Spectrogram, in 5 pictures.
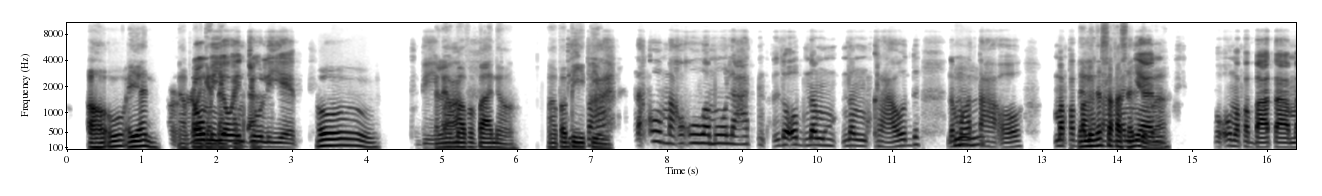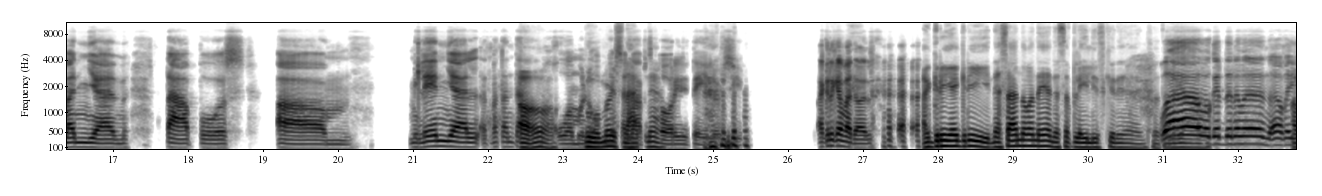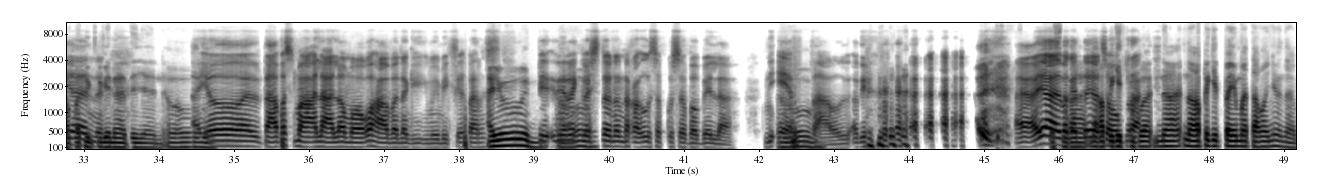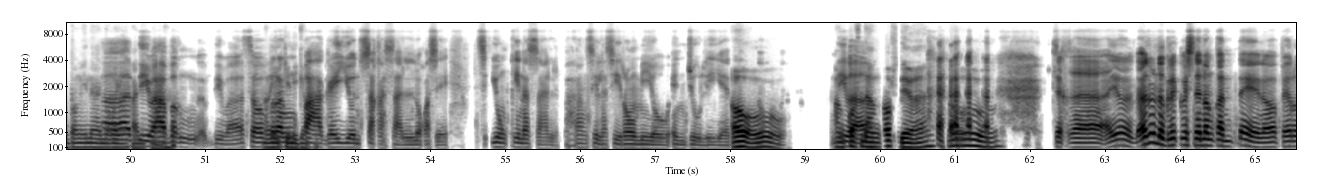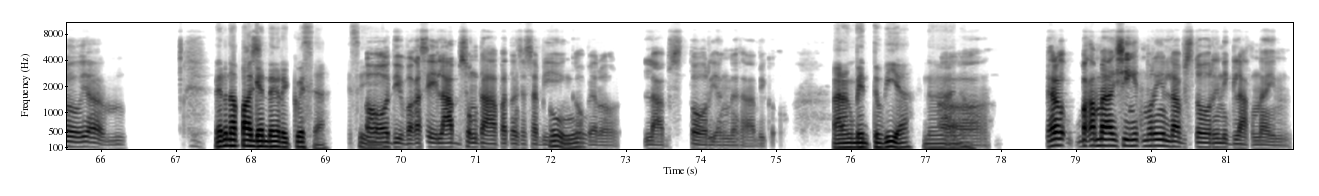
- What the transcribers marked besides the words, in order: gasp; gasp; chuckle; gasp; chuckle; laughing while speaking: "Fval oh 'di ba"; chuckle; laugh; "no'n" said as "niyon"; joyful: "Oo"; chuckle; tsk
- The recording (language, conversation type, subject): Filipino, unstructured, Ano ang pinakamalaking hamon na nais mong mapagtagumpayan sa hinaharap?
